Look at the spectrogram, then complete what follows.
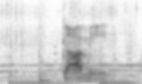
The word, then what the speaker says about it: gamine: Gamine. Gamine. I have never heard that. That's the pronunciation. I would have said gamine or gamine, but gamine.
